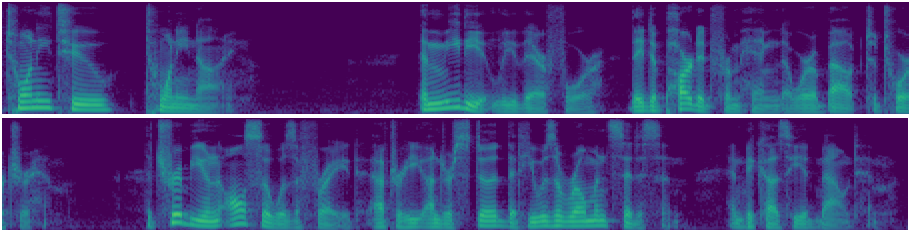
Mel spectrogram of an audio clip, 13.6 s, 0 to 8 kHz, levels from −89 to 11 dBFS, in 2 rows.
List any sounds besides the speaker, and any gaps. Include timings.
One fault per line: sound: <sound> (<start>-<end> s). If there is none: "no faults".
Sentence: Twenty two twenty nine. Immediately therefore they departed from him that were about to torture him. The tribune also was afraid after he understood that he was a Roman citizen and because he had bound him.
no faults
